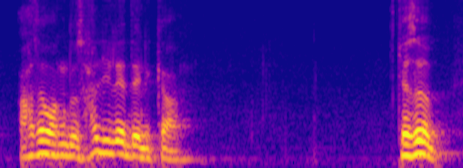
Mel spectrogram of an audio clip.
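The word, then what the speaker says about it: Arthur: 그 영국의 원탁의 기사 아서 아더 왕 이라고 하는 요새 나서 라고 하던 우리 때나 다 왕이라 그랬는데 선 아사 왕 이라고 하더라구요 ph 발음을 그렇게 좀 시대에 따라 바뀌어 지나 봐요 아서 왕 의 그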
